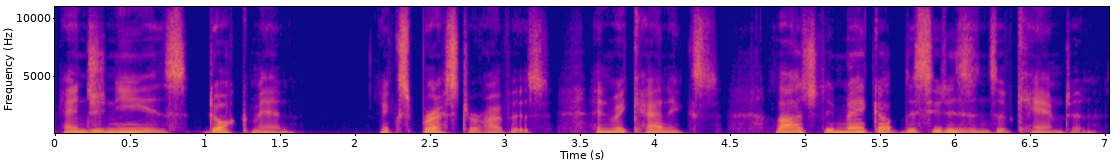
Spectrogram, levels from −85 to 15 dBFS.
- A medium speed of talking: No, slow, 110 wpm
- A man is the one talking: Yes, male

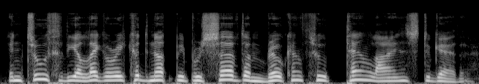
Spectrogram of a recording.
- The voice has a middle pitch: Yes, medium, 175 Hz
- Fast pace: No, average, 165 wpm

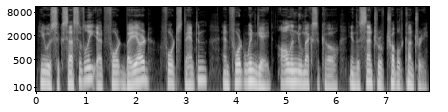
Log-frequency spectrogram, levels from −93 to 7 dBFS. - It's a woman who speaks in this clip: No, male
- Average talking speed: Yes, average, 160 wpm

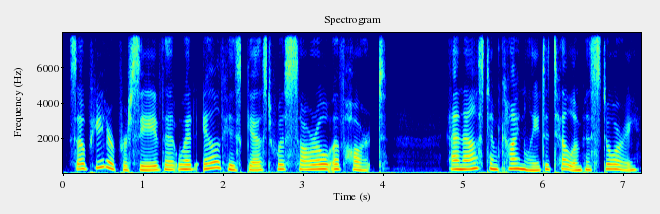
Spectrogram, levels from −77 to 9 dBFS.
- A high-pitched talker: Yes, high, 245 Hz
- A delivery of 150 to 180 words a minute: Yes, average, 175 wpm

